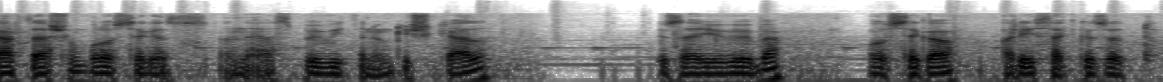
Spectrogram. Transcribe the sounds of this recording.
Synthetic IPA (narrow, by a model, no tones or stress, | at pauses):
aːrt̪aːʃuŋkʋɒloːsiaɡɛɛ̰st̪̚bøːviːt̪ɛnyŋkiʃkɛlː | køzɛljøvøːbɛvɒloːsaːɡɒɾeːsɛkːøzøt̪ː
